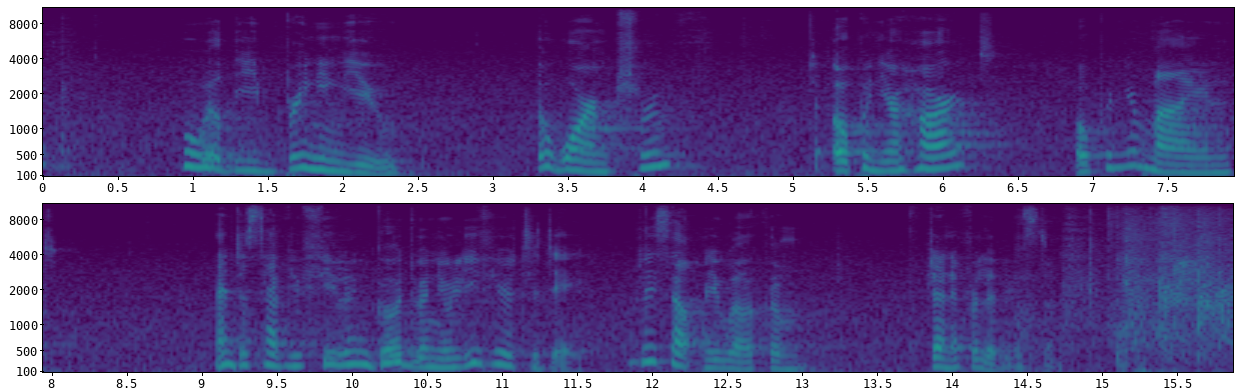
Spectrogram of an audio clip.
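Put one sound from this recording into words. An elderly woman speaks calmly into a microphone, with pauses between phrases.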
